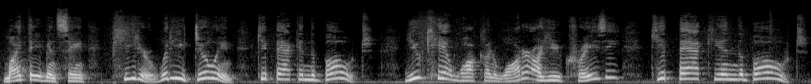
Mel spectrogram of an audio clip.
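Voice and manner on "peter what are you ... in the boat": high, incredulous voices calling from the boat; mock the man on the water, much higher; doubting disciples. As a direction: scoffers in the boat calling Peter back.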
